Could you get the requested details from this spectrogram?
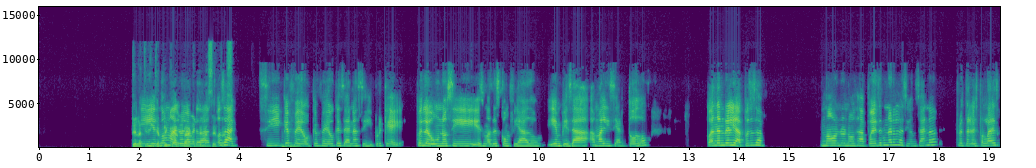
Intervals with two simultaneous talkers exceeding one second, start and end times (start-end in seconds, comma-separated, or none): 2.0-3.9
